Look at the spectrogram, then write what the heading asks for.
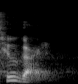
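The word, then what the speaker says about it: Hoegaarden: No, it's a Hoe Garden, which is actually pronounced Hoe Garden.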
